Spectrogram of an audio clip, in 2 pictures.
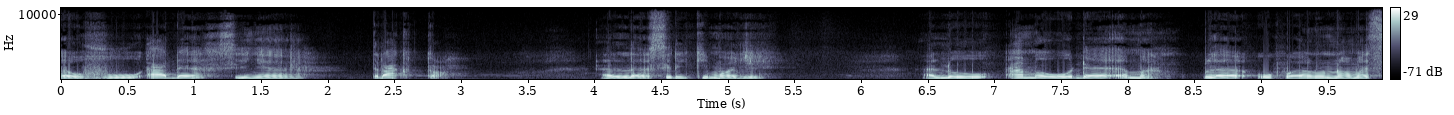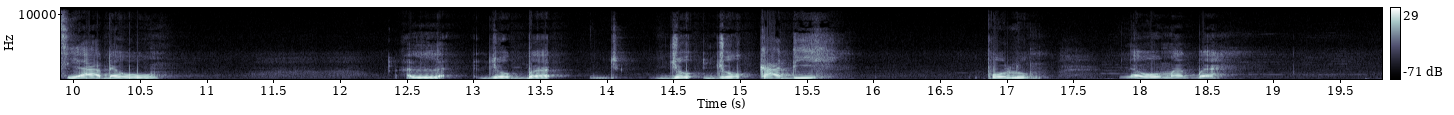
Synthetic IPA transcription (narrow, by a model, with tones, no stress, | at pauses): ə˨ɦu˨a˨ɖə˦si˨ɲɛ̃˦ | t̪ɾa˦kt̪ɔ̰˨ | ə˦lə˨sɾi˦ki˦mɔ̃˦d͡ʑi˦ | ə̰˦lo˦a̰˨mə̃˨wo˦ɖə˦ə̰˦mə˨ | k͡plə˦wʔo˦ɸə˦nũ˦nɔ̃˨mə̃˨si˦a˨ɖə˦wo˦˨ | o˨ɡ͡b | o˨d͡ʒo˨ka˨ɖi˦ | po˦lu˨m | lə˨wo˦mə̃˨ɡ͡bə˦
